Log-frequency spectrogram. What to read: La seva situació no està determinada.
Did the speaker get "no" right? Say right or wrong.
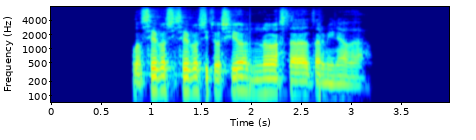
right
